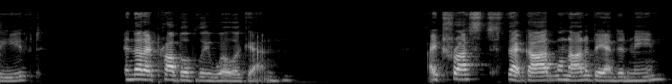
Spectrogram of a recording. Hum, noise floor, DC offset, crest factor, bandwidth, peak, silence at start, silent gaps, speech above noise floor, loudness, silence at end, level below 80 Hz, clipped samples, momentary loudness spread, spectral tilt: none; -83 dBFS; under 0.1%; 22 dB; 13 kHz; -2 dBFS; 0 s; none; 61 dB; -22 LUFS; 0.1 s; -74 dBFS; under 0.1%; 17 LU; -3 dB/octave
